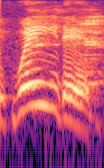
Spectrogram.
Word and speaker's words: waited: worked watched correct but this one we say waited because it already answered the T sound so if the verb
